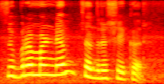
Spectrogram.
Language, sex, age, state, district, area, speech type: Goan Konkani, female, 30-45, Goa, Canacona, urban, spontaneous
